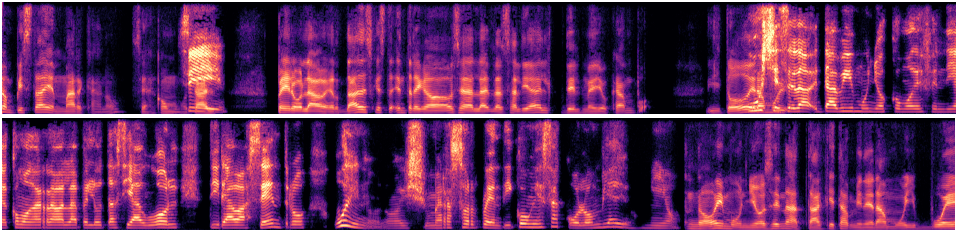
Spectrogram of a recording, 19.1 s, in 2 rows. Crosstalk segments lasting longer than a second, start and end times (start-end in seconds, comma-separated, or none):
none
